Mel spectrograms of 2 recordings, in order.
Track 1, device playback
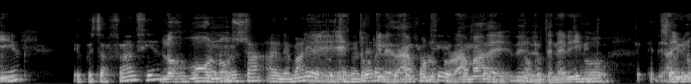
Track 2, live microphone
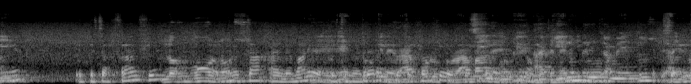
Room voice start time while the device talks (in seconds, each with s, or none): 4.7 s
